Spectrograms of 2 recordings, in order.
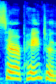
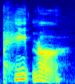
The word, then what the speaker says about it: Painter: yes most people I say my name is Sarah painter they say Sarah painter do you paint I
